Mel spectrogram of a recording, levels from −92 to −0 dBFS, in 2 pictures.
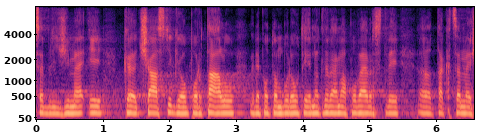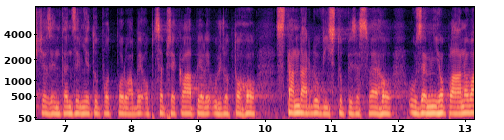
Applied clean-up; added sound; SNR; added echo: none; none; none; none.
